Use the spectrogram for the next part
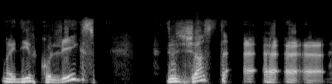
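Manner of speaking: ordinary talk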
